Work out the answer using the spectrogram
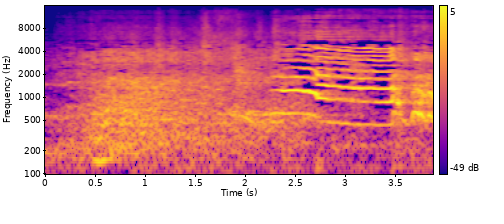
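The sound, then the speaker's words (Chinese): A child cries and whimpers in drawn-out, wavering sobs that carry on steadily, then swell into a louder, higher wail near the end. “行行，别哭，别哭，别哭。”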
